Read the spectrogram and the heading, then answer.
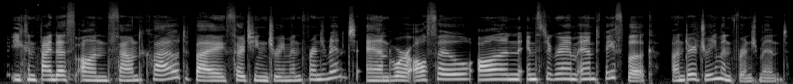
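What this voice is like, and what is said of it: Smooth radio-style voice. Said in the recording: “You got a great radio voice”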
